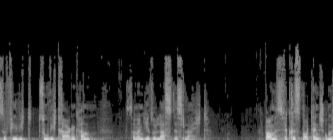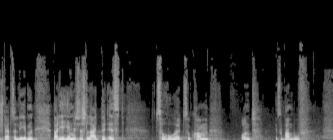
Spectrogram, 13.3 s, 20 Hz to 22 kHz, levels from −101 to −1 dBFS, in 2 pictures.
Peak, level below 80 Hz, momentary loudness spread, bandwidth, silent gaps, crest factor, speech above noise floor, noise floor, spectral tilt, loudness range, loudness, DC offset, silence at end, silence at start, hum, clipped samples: -6 dBFS; -64 dBFS; 16 LU; 14.5 kHz; none; 20 dB; 42 dB; -66 dBFS; -6 dB/octave; 8 LU; -24 LUFS; under 0.1%; 0 s; 0 s; none; under 0.1%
